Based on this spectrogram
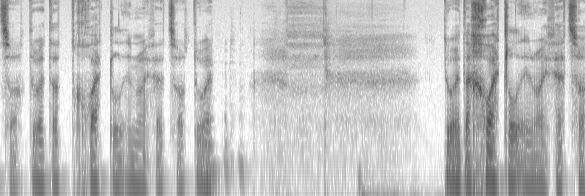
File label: "chwedl", Welsh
